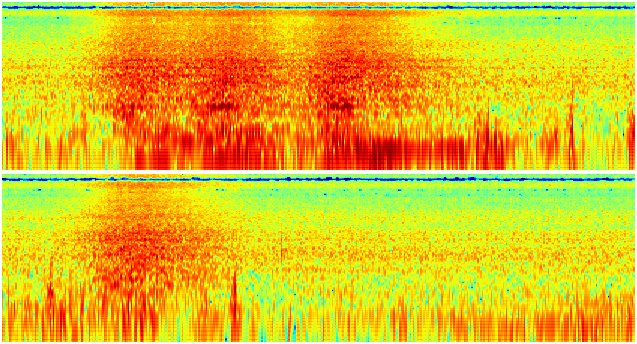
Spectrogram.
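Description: A car engine idles steadily up close.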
